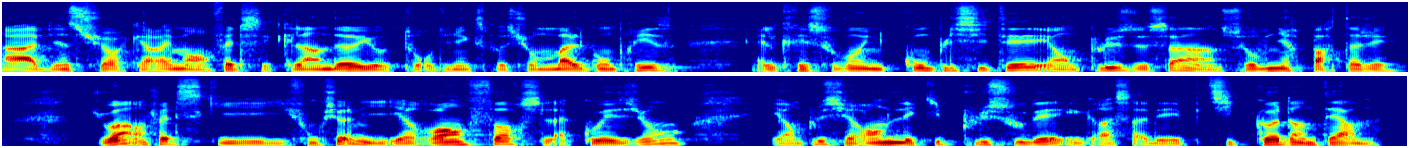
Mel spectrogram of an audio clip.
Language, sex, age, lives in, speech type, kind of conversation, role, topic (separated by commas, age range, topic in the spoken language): French, male, 35-39, France, read, expert-assistant, expert, Quelles astuces peut-on utiliser pour éviter les malentendus quand on traduit des expressions typiques du français dans une autre langue ?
